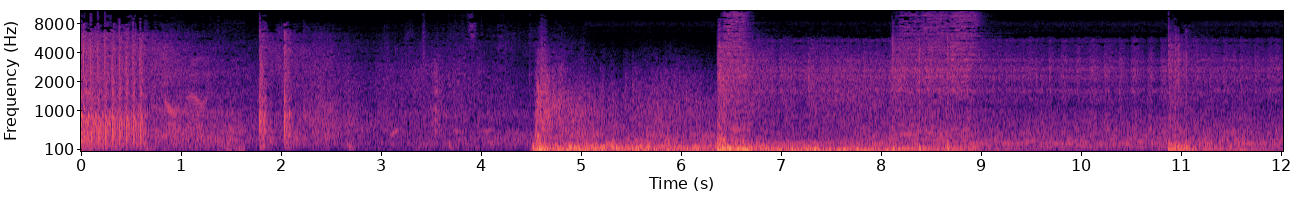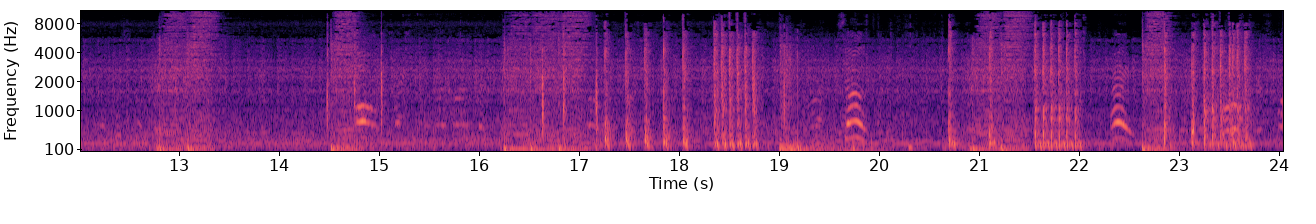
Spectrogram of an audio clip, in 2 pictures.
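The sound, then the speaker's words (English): Gunfire during a big firefight in the Korengal Valley: many sharp rifle shots and rapid machine-gun bursts crack out irregularly, growing denser toward the end, with voices underneath. “Firefight. Yeah. Big. Packing up rounds.”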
